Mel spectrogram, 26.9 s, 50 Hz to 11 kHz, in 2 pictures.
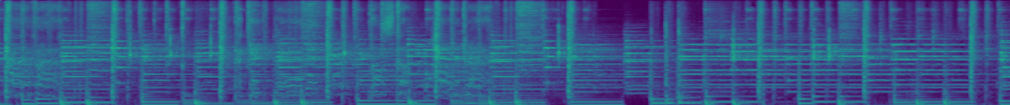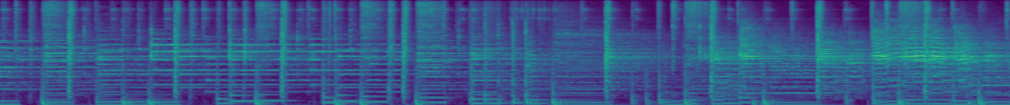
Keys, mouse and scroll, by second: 26.8 double click.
